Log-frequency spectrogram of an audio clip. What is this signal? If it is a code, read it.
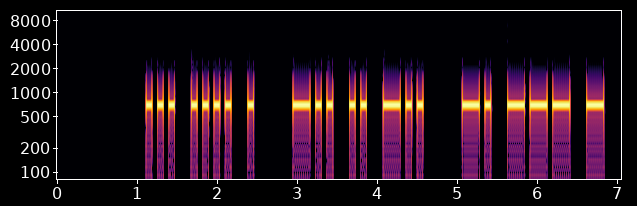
Morse code, heard as a keyed tone, about 17 wpm, 700 Hz. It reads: SHE DID NOT
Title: Sentences from Top 1100 Words 17wpm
